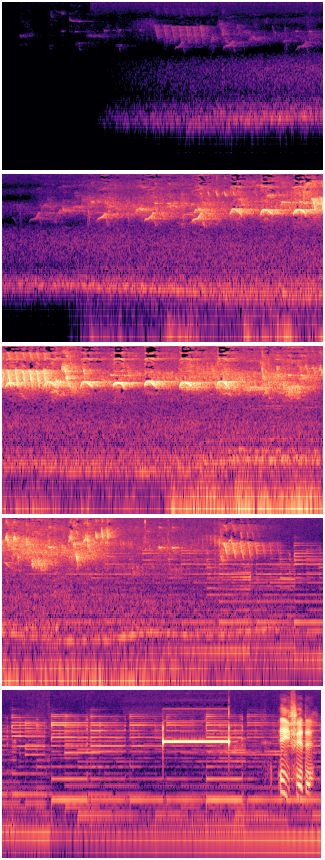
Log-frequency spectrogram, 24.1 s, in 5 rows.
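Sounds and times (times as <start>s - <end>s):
deep rumble: 5.9s - 20.8s.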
